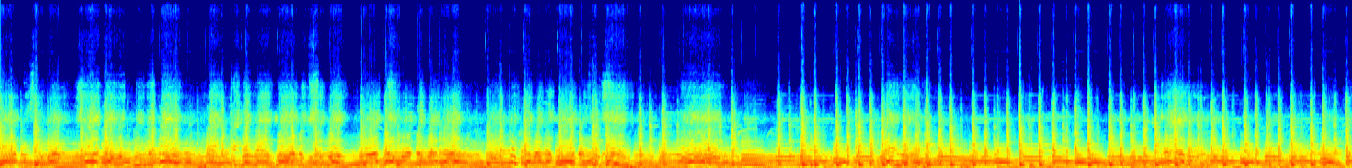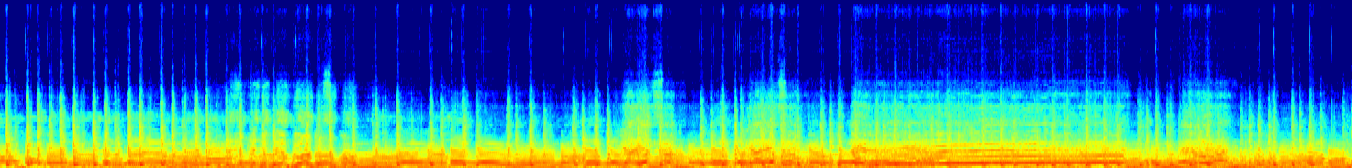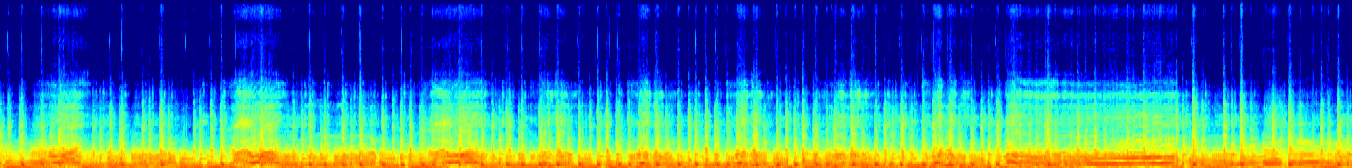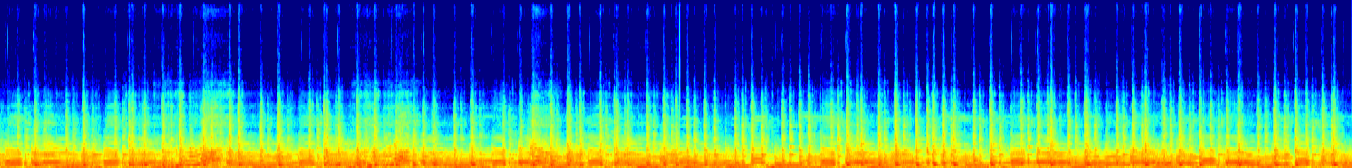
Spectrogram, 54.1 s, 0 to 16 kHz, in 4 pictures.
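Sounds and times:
man singing: 0.0s - 7.9s, 11.5s - 12.3s, 15.6s - 18.0s, 19.5s - 41.0s, 42.0s - 43.0s, 43.9s - 47.4s
held instrument notes: 0.0s - 54.0s
steady drumming: 0.0s - 54.0s.

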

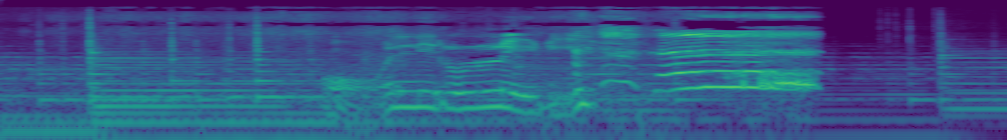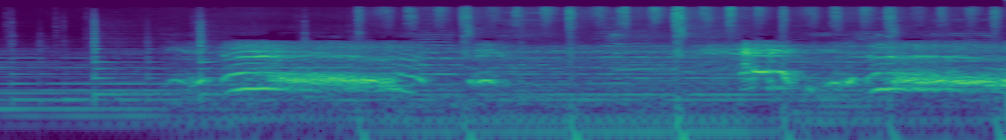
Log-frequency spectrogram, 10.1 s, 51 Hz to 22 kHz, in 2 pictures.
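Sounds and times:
background music held notes: 0.0s - 10.0s
baby whining cry: 3.0s - 4.2s, 5.9s - 7.6s, 8.8s - 10.0s.

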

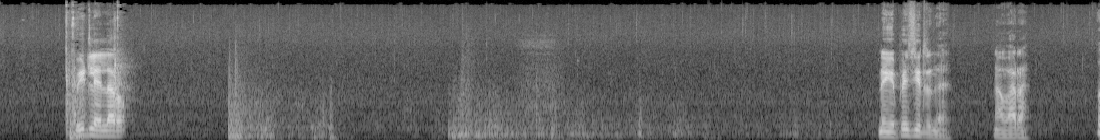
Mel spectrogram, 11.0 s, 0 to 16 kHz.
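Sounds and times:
steady rain: 0.0s - 11.0s
thunder rumbling: 0.6s - 9.6s.

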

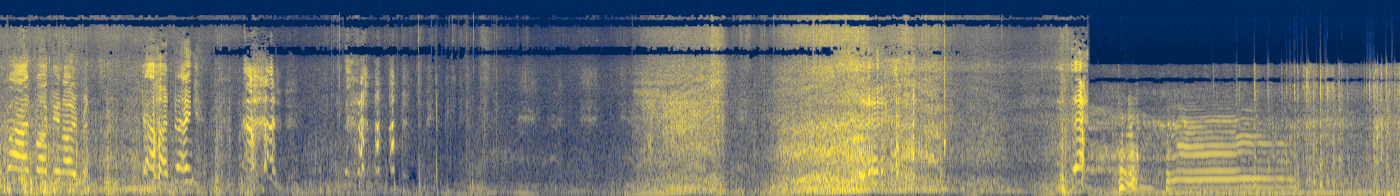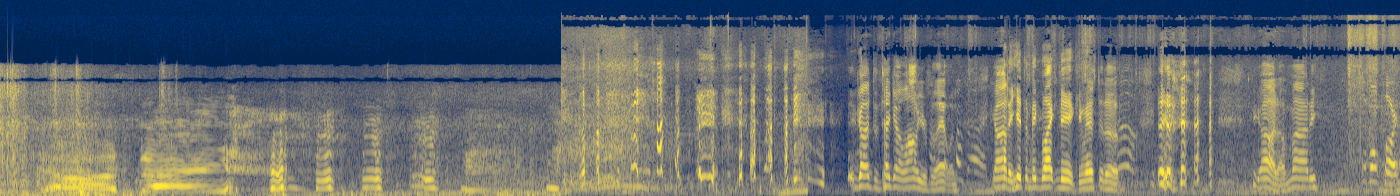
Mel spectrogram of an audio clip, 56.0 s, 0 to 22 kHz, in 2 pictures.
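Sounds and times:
tyres rushing on dirt: 0.0s - 21.8s, 39.2s - 56.0s
car engine revving: 12.2s - 21.6s, 39.2s - 44.4s.

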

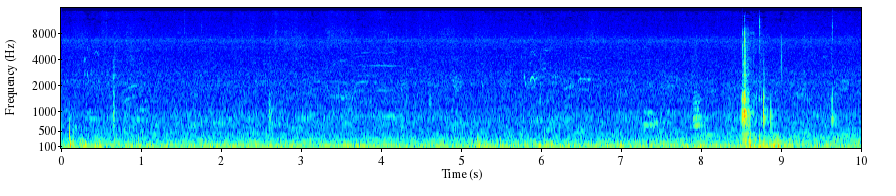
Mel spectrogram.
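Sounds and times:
wind rumble on microphone: 0.0s - 1.3s, 4.4s - 10.0s.

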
